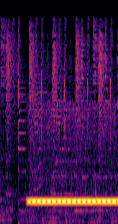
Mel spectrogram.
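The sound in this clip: A steady telephone tone sounds as a call is placed, loud and continuous after a brief quieter start, with no voices.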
